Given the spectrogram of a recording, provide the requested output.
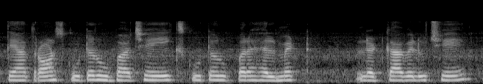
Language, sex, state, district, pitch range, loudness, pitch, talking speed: Gujarati, female, Gujarat, Valsad, 190-200 Hz, -17 LUFS, 195 Hz, 135 wpm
